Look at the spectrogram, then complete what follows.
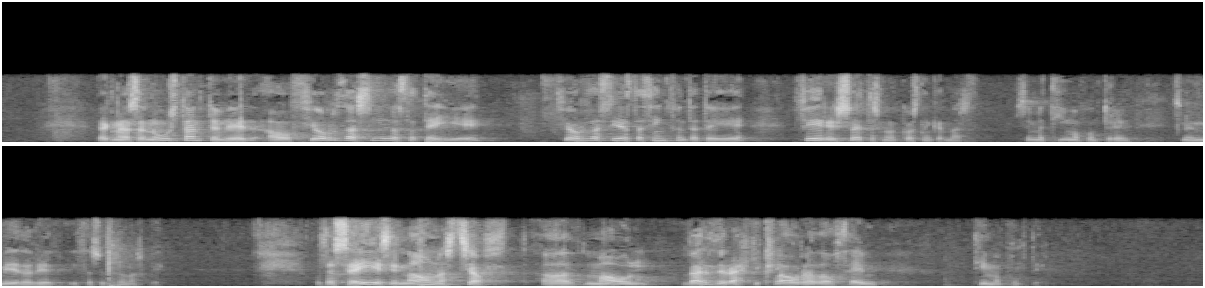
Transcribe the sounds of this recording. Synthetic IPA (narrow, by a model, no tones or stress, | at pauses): vɛknaθɛsanust̪œnt̪ʏmvɪðawθjowɾðasiːðast̪at̪eːjɪ | θjowɾðasiːðast̪aθiŋkfʏnt̪at̪eːjɪfɪɾɪɾ̥svœːɥt̪asmʏkʰɔsniŋkat̪naɾ̥ | sɛmɛɾ̥t̪ʰiːmapʰuŋ̥t̪ʏɾɪnsɛmɛɾmɪːðavɪðiθɛsːʏfɾanmaɾ̥pɪ | ɔɣθaðseːjɪsɪnaːwnast̪sjawl̥t̪aðmaːwlvɛɾðʏɾɛhcɪkʰlaːwɾaðawθejm | t̪ʰiːmapʰuŋ̥t̪ɪ̥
